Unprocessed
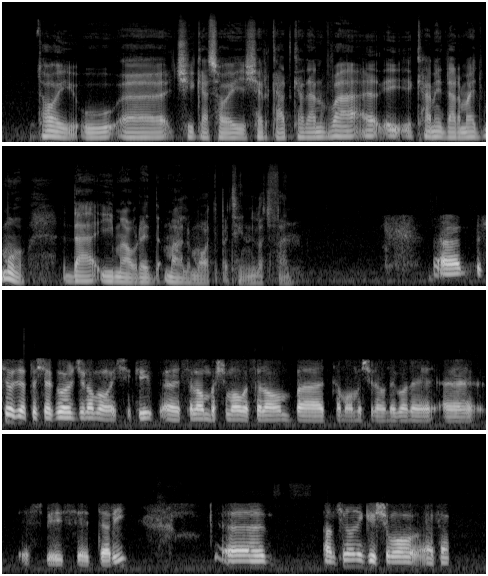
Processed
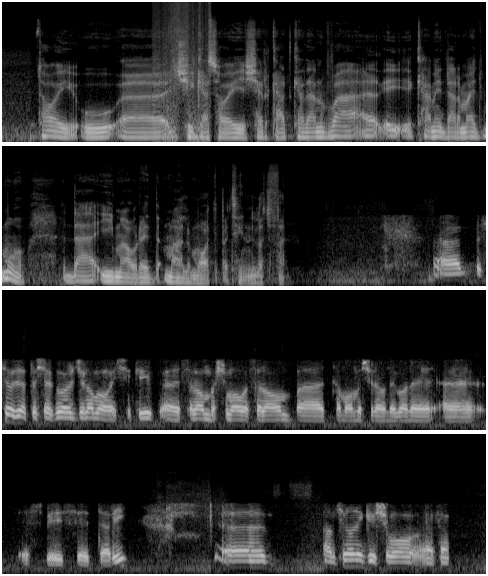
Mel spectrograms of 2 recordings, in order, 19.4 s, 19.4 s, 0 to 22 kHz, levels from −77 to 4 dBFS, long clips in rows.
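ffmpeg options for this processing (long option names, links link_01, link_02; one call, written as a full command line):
ffmpeg -i in.wav -filter_complex "[0:a]asettb=1/sr,asplit=3[link_01][link_02][link_03];[link_01]atrim=end=1.504[link_04];[link_02]atrim=start=1.5:end=2.09,asetpts=PTS-STARTPTS,afade=type=in:duration=0.004:curve=qsin,afade=type=out:start_time=0.586:duration=0.004:curve=qsin,aeval=exprs='val(0)+0.5*0.0501*sgn(val(0))':channel_layout=same[link_05];[link_03]atrim=start=2.086[link_06];[link_04][link_05]acrossfade=duration=0.004:curve1=hsin:curve2=qsin[link_07];[link_07][link_06]acrossfade=duration=0.004:curve1=qsin:curve2=hsin,asettb=1/sr,asplit=3[link_08][link_09][link_10];[link_08]atrim=end=16.164[link_11];[link_09]atrim=start=16.16:end=16.84,asetpts=PTS-STARTPTS,afade=type=in:duration=0.004:curve=qsin,afade=type=out:start_time=0.676:duration=0.004:curve=qsin,equalizer=frequency=3100:width_type=o:width=1.7:gain=12[link_12];[link_10]atrim=start=16.836[link_13];[link_11][link_12]acrossfade=duration=0.004:curve1=hsin:curve2=qsin[link_14];[link_14][link_13]acrossfade=duration=0.004:curve1=qsin:curve2=hsin,asplit=2[link_15][link_16];[link_15]atrim=end=7.66,asetpts=PTS-STARTPTS,afade=type=out:start_time=7.656:duration=0.004:curve=hsin:silence=0.112202[link_17];[link_16]atrim=start=7.66,asetpts=PTS-STARTPTS,afade=type=in:duration=2.21:silence=0.112202[link_18];[link_17][link_18]concat=n=2:v=0:a=1,alimiter=limit=-16.5dB:level=0:latency=1:release=34,acompressor=mode=upward:threshold=-37dB:ratio=2.5,volume=2.5dB" out.wav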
